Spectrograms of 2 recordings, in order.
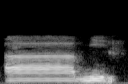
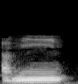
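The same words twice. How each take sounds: First: The first vowel is drawn out long. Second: The first vowel is short and plain. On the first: "It is permissible for you to elongate the Hamza" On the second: "and without the mad"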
